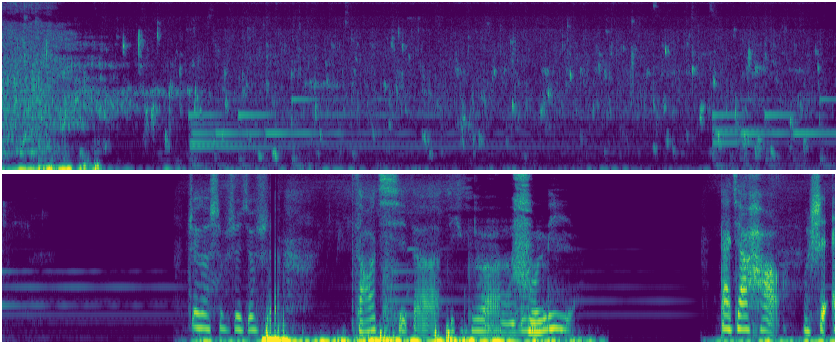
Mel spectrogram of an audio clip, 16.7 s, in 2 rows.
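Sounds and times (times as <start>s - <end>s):
gently trickling flowing water: 0.0s - 9.0s
speech: 10.2s - 14.2s, 15.6s - 16.6s.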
